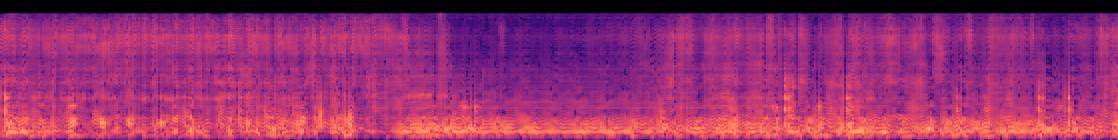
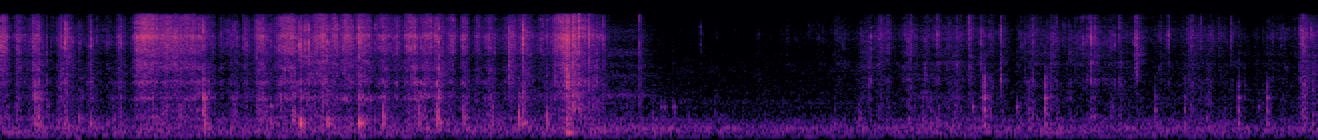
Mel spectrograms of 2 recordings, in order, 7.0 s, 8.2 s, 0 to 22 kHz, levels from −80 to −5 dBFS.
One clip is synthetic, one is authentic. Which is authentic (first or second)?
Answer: second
